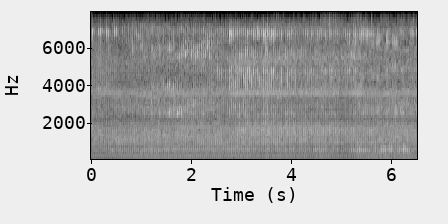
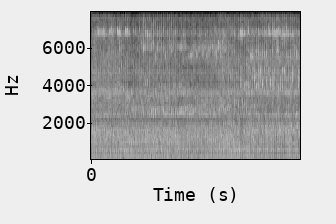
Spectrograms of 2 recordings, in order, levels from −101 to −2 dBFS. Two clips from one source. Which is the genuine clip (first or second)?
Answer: first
